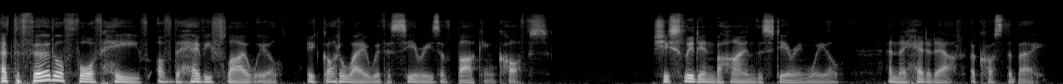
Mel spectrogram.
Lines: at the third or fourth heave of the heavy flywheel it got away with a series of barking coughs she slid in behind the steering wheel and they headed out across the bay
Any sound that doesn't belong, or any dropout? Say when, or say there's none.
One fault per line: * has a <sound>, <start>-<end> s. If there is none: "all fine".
all fine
